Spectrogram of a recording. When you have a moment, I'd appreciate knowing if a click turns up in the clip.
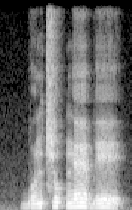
no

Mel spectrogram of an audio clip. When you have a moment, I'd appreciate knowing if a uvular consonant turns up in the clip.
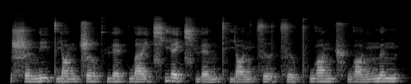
no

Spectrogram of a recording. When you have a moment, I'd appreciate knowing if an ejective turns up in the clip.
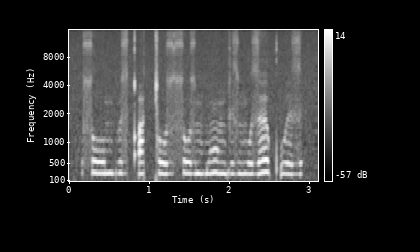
yes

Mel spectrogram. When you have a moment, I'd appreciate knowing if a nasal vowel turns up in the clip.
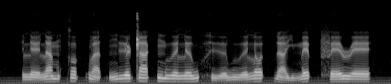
no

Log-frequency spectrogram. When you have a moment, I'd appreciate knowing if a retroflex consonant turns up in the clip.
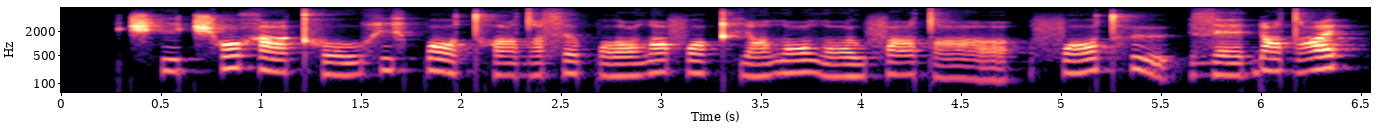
no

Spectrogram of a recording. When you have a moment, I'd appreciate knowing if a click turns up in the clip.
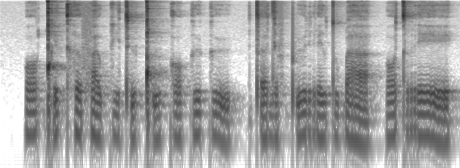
yes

